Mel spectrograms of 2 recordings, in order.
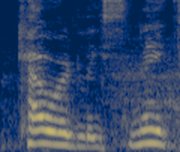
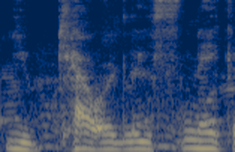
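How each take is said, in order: First: Higher, louder hissing shout. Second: Said in the usual way. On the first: A narrator's reading. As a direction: spit "Cowardly snake" back with a snake-like hiss. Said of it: "shouted Jafar with a loud hiss". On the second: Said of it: "Aladdin snapped".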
